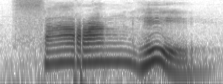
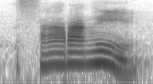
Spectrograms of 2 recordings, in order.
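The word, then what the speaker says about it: 사랑해: Saranghe, saranghe bacanya yang benar sarangi, itu jadi hanya juga hilang.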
